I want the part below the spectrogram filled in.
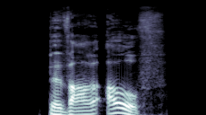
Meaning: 1. singular imperative of aufbewahren 2. first-person singular present of aufbewahren
- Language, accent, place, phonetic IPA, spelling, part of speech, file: German, Germany, Berlin, [bəˌvaːɐ̯ ˈaʊ̯f], bewahr auf, verb, De-bewahr auf.ogg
